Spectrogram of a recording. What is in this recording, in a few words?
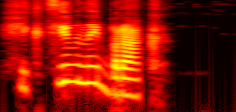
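"fiktivnyj brak", Russian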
